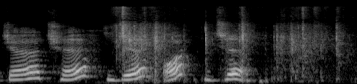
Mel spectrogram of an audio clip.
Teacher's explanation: जो प्राण वायु है स्पर्श के साथ साथ रगड़ खाकर यानी घर्षण के साथ बाहर निकलती है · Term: स्पर्श संघर्षी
